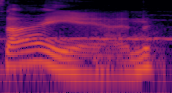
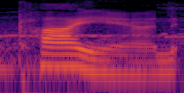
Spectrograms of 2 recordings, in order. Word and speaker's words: Cyan: As a kid, I always pronounced this guy's name as Cyan. But after seeing the original Japanese version where they actually spell it out, I'm quite confident that the developers intended his name to be pronounced Cayenne instead.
